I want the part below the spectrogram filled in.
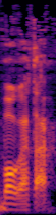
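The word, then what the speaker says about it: Bogotá: Bogota. Yep. Bogota got the little accent on the A.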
